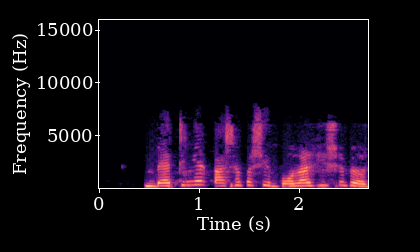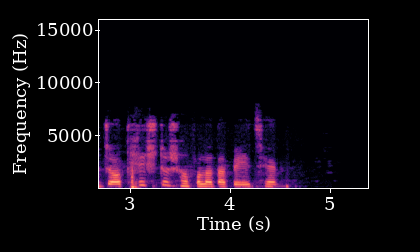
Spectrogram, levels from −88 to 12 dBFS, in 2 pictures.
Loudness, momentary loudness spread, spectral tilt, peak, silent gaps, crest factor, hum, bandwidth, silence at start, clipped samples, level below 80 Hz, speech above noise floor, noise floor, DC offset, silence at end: -16 LUFS; 10 LU; -5 dB/octave; -2 dBFS; none; 16 dB; none; 7.6 kHz; 0.45 s; under 0.1%; -58 dBFS; 60 dB; -76 dBFS; under 0.1%; 0.9 s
